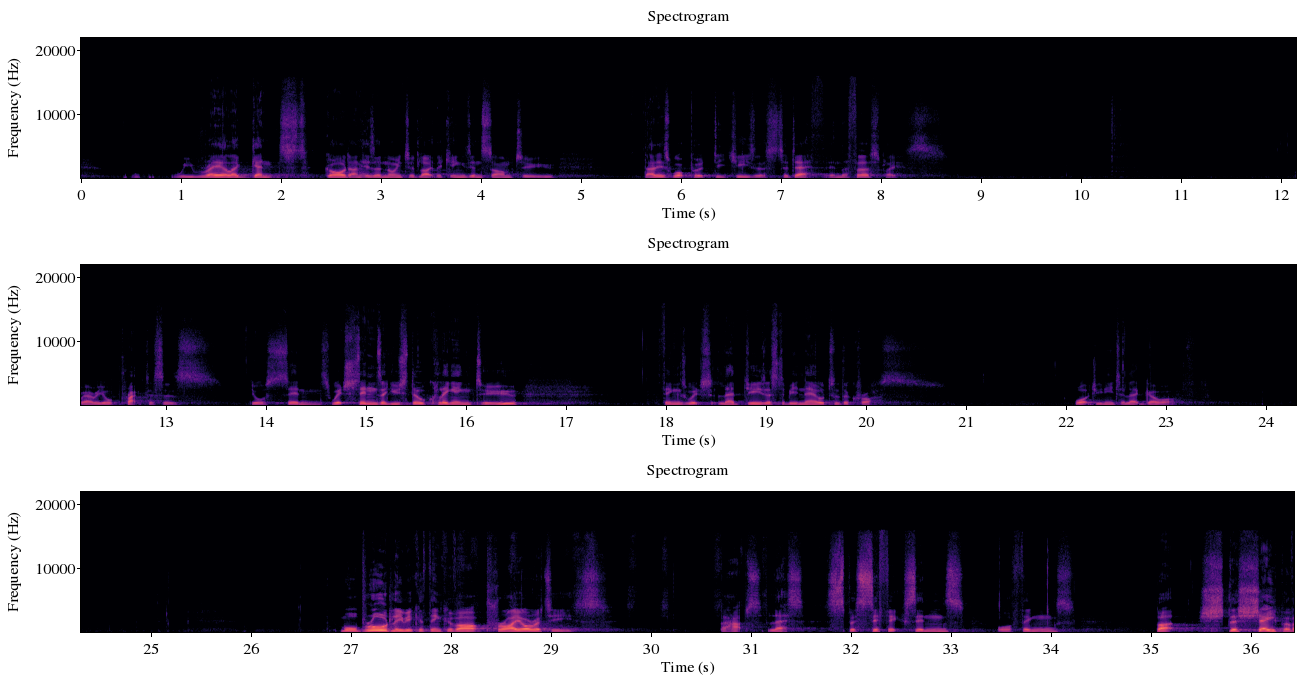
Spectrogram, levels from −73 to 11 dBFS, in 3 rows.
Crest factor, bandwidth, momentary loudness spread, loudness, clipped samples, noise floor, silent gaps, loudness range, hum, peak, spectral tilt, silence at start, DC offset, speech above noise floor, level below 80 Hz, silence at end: 24 dB; 16 kHz; 20 LU; -28 LUFS; under 0.1%; -71 dBFS; none; 14 LU; none; -6 dBFS; -4.5 dB/octave; 0.95 s; under 0.1%; 44 dB; -80 dBFS; 0 s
